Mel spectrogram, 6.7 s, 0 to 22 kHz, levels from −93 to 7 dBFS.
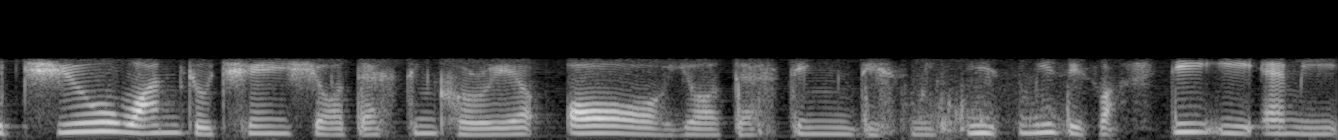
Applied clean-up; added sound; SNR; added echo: neural mask model RNNoise.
